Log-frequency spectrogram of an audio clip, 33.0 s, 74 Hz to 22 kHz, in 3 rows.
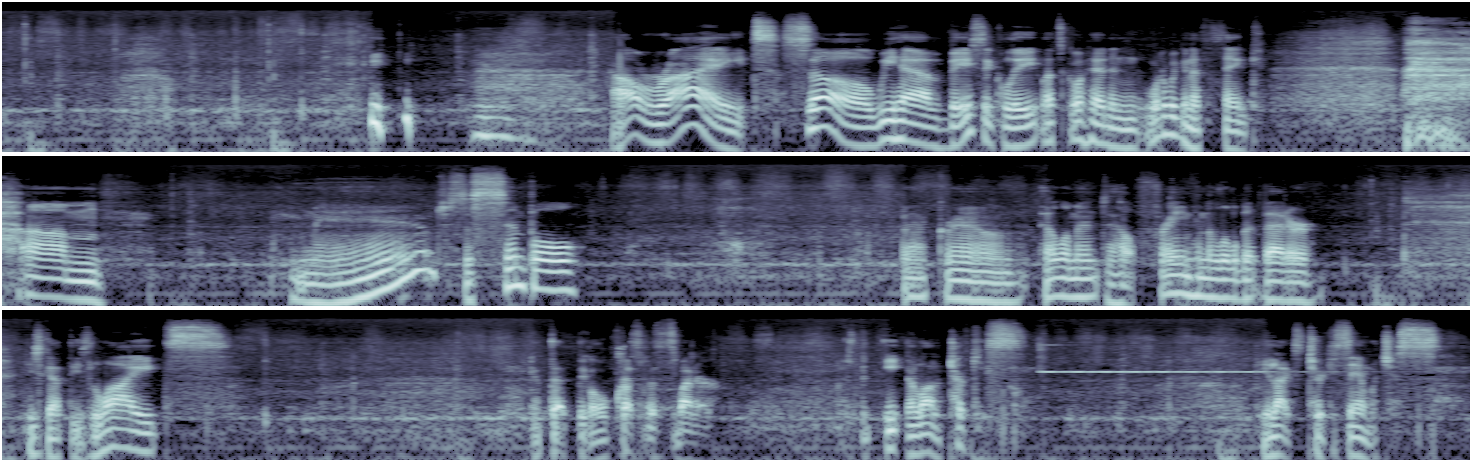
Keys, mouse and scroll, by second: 0.6 space, 27.2 space, 29.6 space, 31.5 space.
